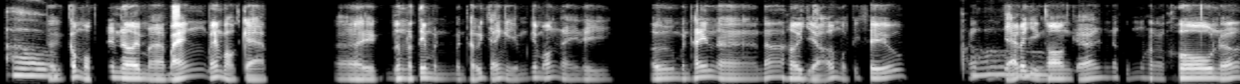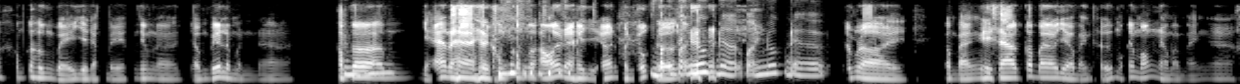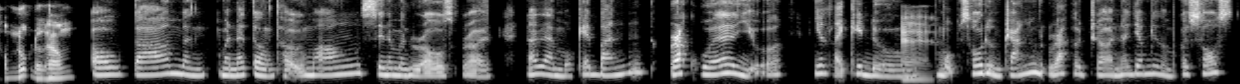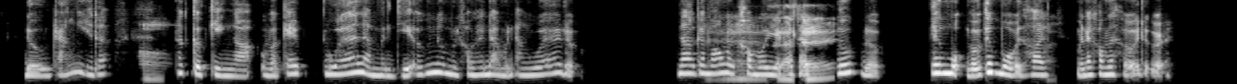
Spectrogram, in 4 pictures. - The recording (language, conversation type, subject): Vietnamese, unstructured, Món ăn nào bạn từng thử nhưng không thể nuốt được?
- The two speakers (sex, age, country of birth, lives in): female, 18-19, Vietnam, United States; male, 30-34, Vietnam, Vietnam
- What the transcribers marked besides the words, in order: tapping; laughing while speaking: "nhả ra, không không có ói ra gì hết, mình nuốt được"; laugh; laugh; in English: "cinnamon rolls"; other noise; in English: "sauce"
